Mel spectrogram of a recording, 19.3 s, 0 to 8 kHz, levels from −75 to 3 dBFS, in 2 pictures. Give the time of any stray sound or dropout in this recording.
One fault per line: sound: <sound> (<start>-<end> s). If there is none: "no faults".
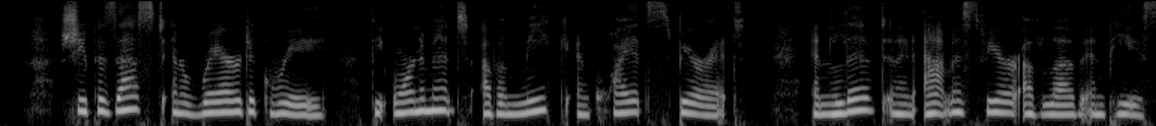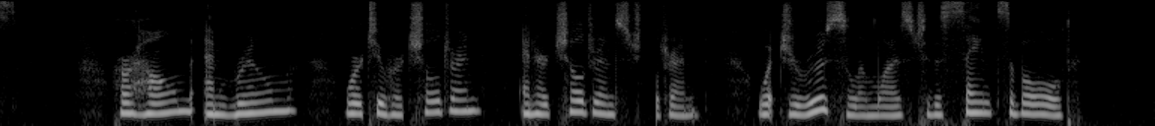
sound: dropout (15.0-15.1 s)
